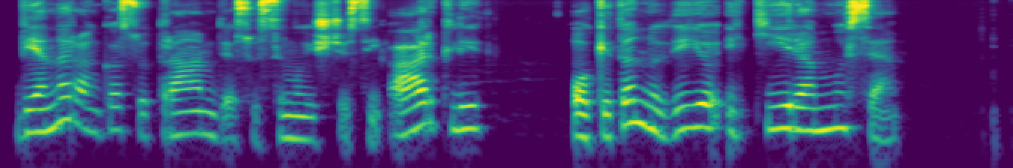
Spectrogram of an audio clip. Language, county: Lithuanian, Vilnius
